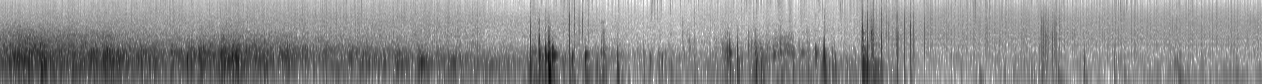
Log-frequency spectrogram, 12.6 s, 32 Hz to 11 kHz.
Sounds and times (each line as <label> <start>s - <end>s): Thunder 0.0s - 6.3s
Bad microphone connection - pops - buzzes 3.8s - 12.6s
